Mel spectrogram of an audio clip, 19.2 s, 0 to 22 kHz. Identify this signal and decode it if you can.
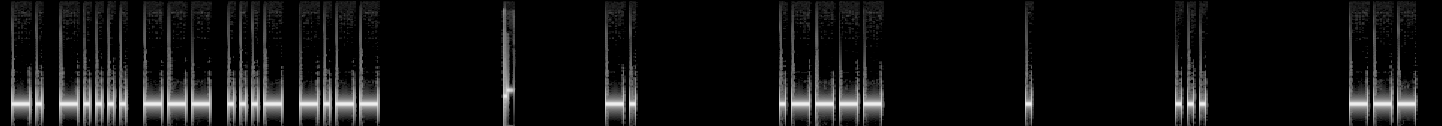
Morse code, heard as a keyed tone, about 15 wpm, spaced as for 6 wpm, 700 Hz. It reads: N6OVY N1ESO
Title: USA Call Signs - 5 Characters - 8x Character Spacing - 15wpm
